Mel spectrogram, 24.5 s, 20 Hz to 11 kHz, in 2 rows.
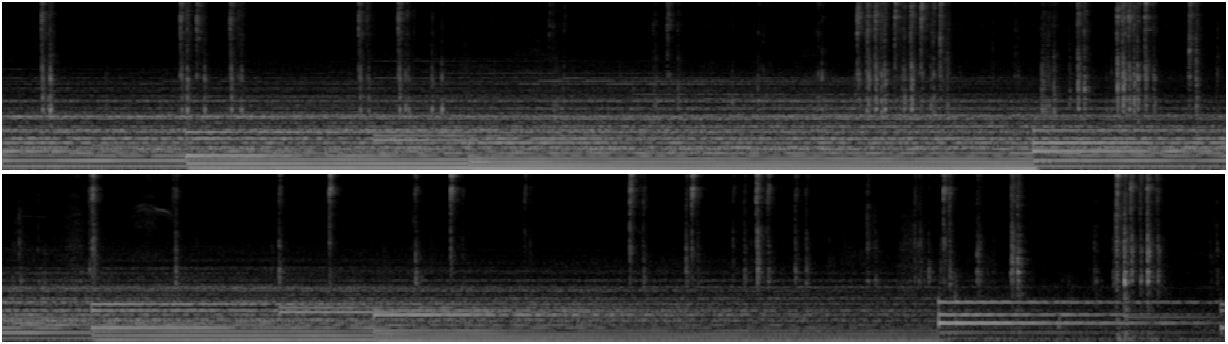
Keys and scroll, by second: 0.4 {, 1.7 {, 1.9 {, 2.2 {, 3.5 {, 3.9 {, 8.3-9.8 typing, 10.8-12.3 typing, 13.1 Down, 13.6 Down, 15.2-16.5 typing, 16.7 Down, 18.5 Up, 19.1 Down, 19.7 Up, 21.6 Down, 22.3 *, 23.3 space, 23.5 e, 23.7 e.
